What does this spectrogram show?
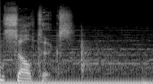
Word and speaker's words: Celtics: But why are they pronouncing it with an S sound, not a K sound?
